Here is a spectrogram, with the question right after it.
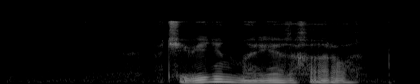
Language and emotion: Russian, sad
